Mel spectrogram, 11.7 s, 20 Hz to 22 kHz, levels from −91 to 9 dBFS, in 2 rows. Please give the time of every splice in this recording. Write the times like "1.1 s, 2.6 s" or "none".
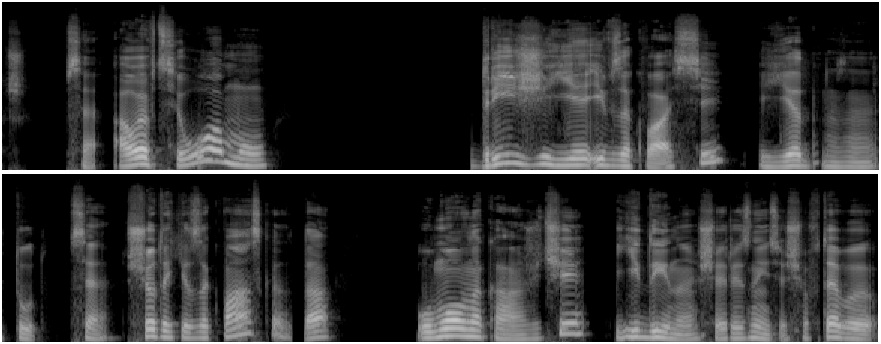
7.8 s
